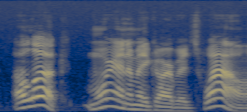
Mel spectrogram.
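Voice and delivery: reading with heavy, exaggerated emphasis. Asked to read a written line emphatically, exactly as written: emphatic exaggerated reading. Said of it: "You need to read this emphatically".

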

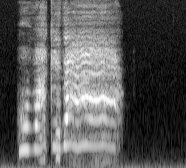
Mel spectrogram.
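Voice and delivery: very high-pitched, very slow, long drawn-out yell. Reading a story aloud, a child crying out about a ghost: shouting. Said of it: "と誰かが叫ぶと".

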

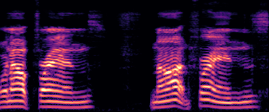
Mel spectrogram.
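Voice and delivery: said sarcastically. In a scene, replying after being called a buddy: sarcastic. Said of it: "your intonation suggests that you are being sarcastic".

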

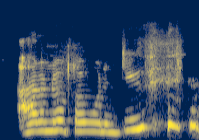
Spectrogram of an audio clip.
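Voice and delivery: panicky, rushed and laughing.

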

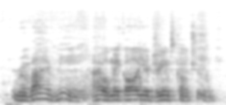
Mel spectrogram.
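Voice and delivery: hushed wish-granting genie voice. Prompted by another player, speaker repeats the line in a genie voice. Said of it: "say like you're a genie".

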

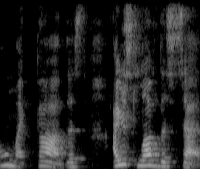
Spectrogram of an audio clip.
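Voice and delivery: ordinary talk, nothing marked

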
